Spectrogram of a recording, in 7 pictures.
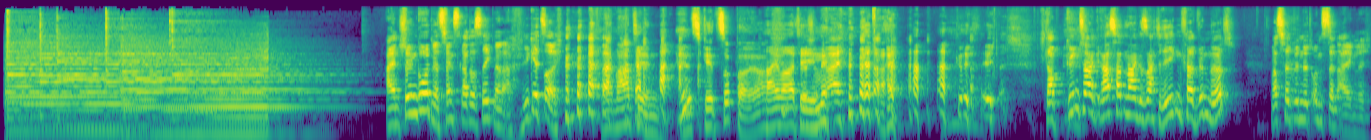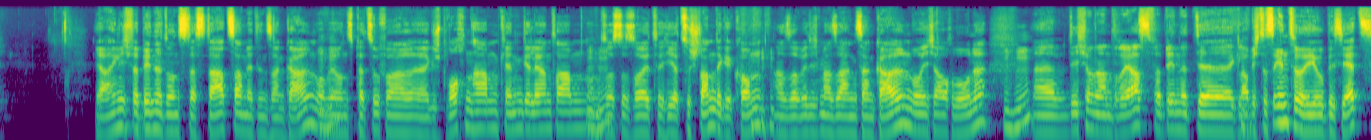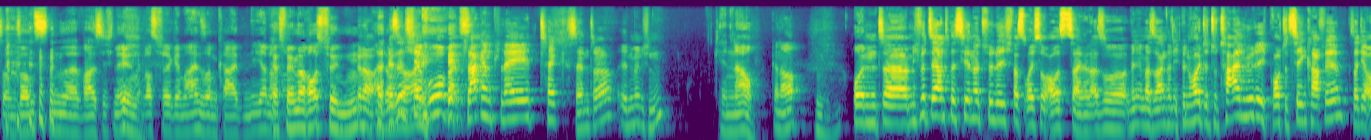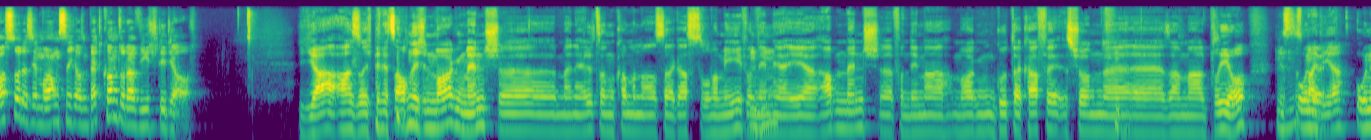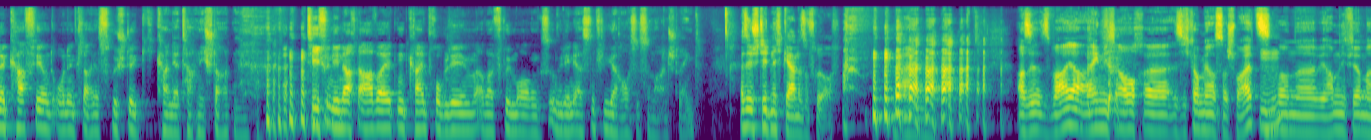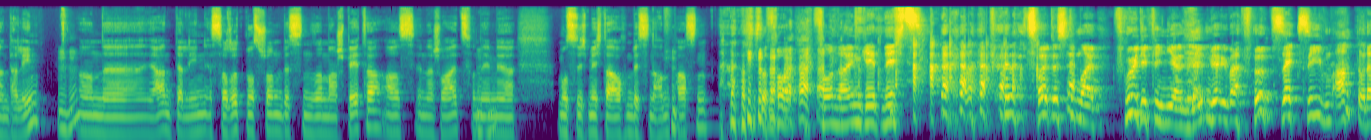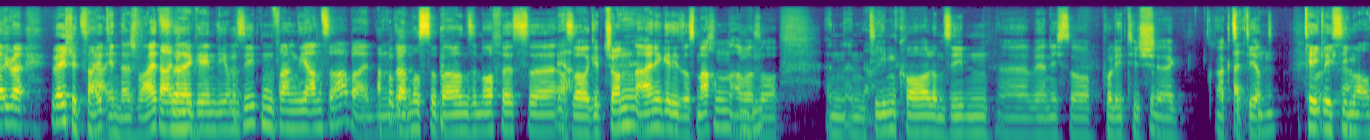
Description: Zusammenfassung Das Gespräch findet im Plug & Play Tech Center in München statt.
